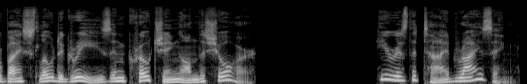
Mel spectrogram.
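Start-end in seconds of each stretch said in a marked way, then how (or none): 3.8-5.2 much higher delighted exclamation; cried out. A narrator's reading. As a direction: call it out with wonder. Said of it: "I cried".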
